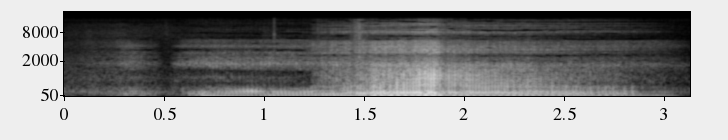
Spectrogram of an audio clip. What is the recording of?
zombie, undead, moan, breath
